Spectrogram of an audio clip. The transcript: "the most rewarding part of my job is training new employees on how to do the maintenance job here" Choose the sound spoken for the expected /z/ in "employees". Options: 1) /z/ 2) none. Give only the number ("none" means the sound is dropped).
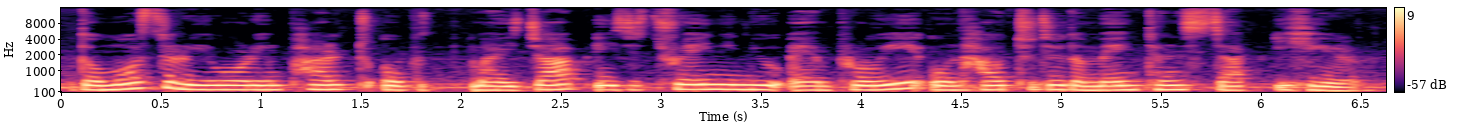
2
